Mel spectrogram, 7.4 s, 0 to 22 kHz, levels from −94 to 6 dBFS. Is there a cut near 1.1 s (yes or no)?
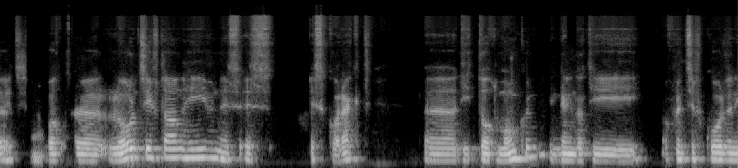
no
